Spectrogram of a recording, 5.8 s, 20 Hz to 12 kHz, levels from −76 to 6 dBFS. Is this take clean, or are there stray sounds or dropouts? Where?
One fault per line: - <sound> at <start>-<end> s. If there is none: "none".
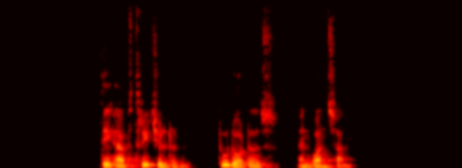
none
